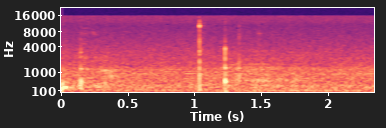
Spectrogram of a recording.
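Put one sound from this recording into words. Fingers press a wristwatch's buttons with small clicks.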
